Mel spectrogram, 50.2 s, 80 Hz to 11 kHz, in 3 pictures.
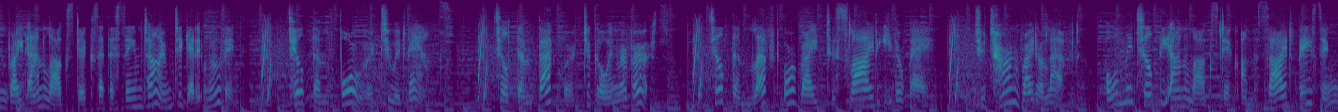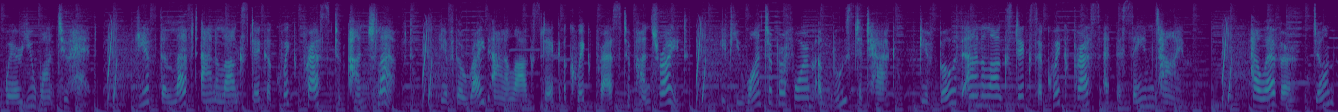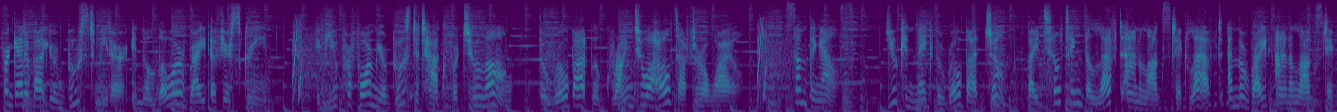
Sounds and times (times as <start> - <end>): Speech: 0.0 - 3.0, 3.6 - 5.5, 6.1 - 8.2, 8.9 - 31.6, 32.4 - 36.8, 37.4 - 42.7, 43.3 - 50.1.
